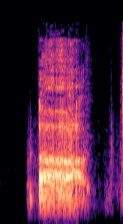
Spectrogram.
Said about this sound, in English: Gas! Oh, I hate you, fucker. Sorry, we burp, we drink.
